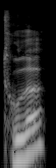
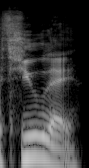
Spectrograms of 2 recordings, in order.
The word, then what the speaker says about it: Thule: I think Thule is named after the Swedish city now, which is pronounced more like Thule. I don't know, Gyro. I'm not 100% sure. I think on the pronunciation guide that went up on Forbias, it did say Thule.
